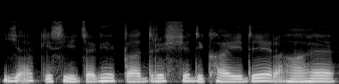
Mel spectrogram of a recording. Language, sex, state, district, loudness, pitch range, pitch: Hindi, male, Jharkhand, Ranchi, -15 LUFS, 105-145 Hz, 135 Hz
